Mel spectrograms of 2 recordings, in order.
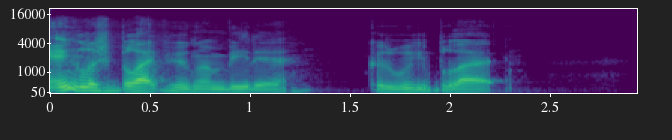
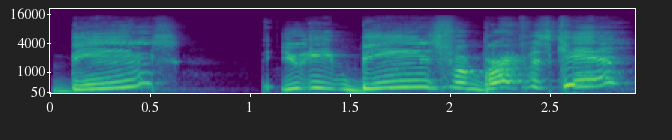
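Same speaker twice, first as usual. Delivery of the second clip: much higher, disbelieving questions; incredulous disbelief; slower than usual. Real, not acted. Host asking his friend Cam about beans, high disbelief. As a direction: sound amazed that anyone eats that.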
